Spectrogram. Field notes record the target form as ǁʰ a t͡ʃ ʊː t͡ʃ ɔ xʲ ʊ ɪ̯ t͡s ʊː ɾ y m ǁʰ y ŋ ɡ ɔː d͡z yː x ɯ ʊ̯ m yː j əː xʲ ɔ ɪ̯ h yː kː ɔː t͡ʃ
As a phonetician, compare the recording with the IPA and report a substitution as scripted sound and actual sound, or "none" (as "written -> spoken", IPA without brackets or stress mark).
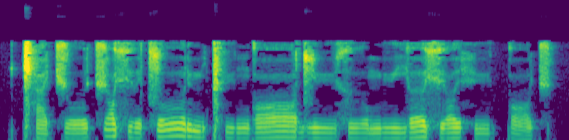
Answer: none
